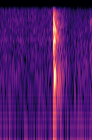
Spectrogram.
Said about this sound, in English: Got that stupid ding-ding sound on my phone.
